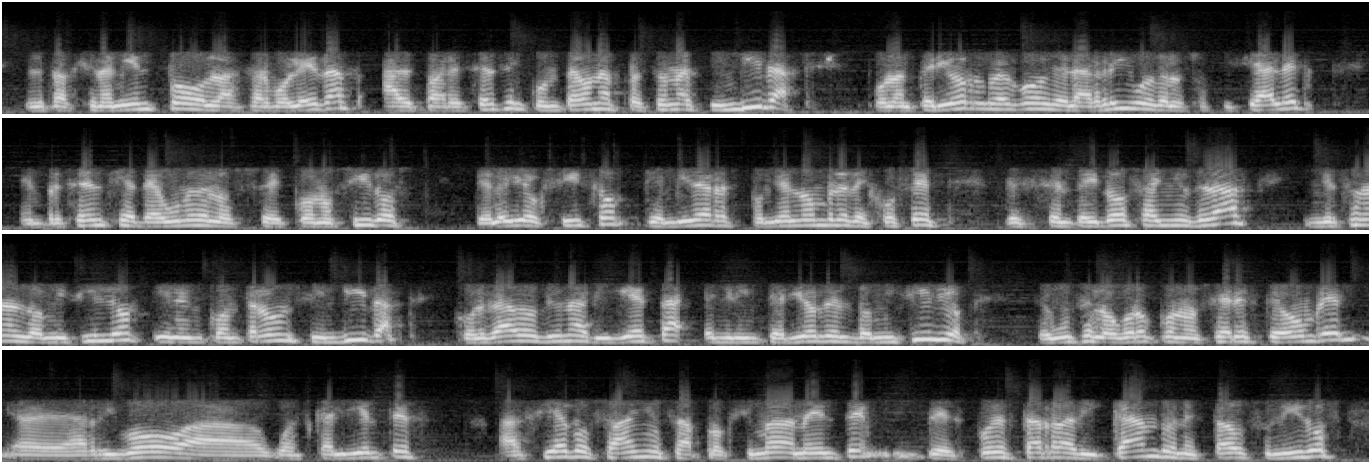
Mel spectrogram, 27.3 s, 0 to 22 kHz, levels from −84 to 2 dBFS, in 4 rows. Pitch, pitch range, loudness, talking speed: 170 Hz, 150-190 Hz, -14 LUFS, 180 wpm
